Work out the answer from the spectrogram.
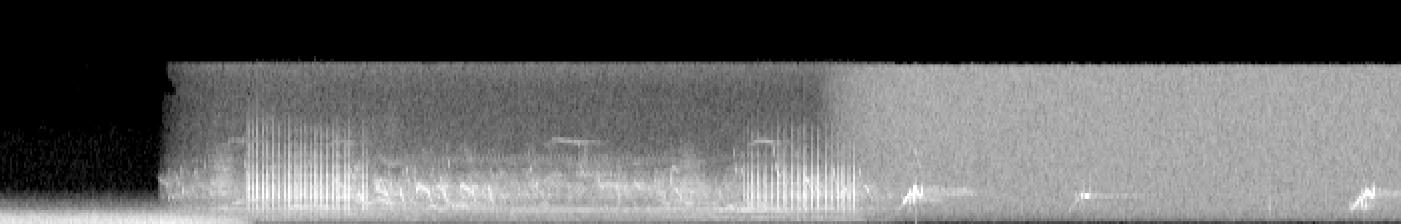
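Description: Low rumbling noise, then, after about two seconds, a busy stretch of wild bird chirps and rattling calls. Three short, loud, rising calls follow about two seconds apart.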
